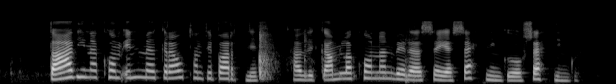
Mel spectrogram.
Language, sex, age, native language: Icelandic, female, 30-39, Icelandic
